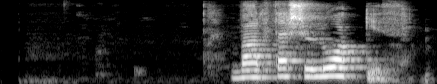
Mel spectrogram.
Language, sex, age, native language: Icelandic, male, 8, Icelandic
